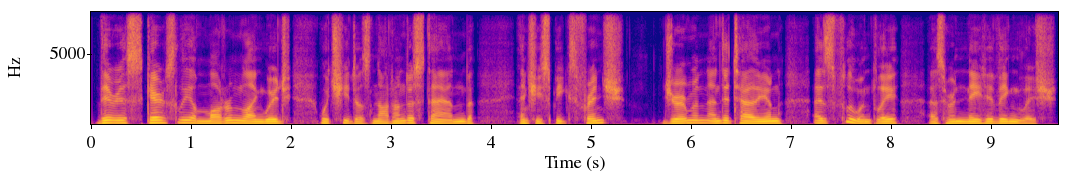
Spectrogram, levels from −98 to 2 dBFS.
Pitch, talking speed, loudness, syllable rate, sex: 140 Hz, 150 wpm, -16 LUFS, 5.0 syllables/s, male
